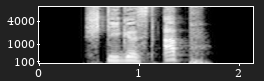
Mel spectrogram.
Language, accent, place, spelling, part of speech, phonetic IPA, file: German, Germany, Berlin, stiegest ab, verb, [ˌʃtiːɡəst ˈap], De-stiegest ab.ogg
- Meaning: second-person singular subjunctive II of absteigen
